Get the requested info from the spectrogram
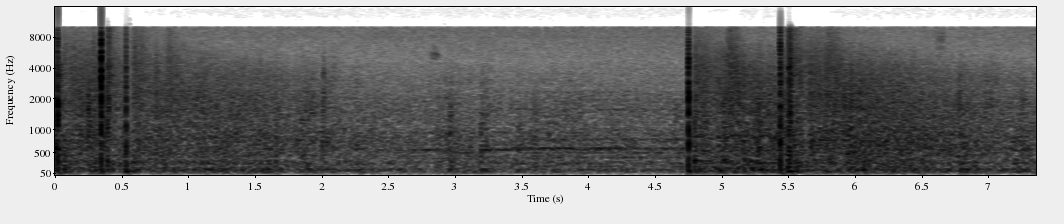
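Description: Aerial firework shells bursting: sharp bangs just after the start and two more about five seconds in, with a low rumbling echo between them.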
